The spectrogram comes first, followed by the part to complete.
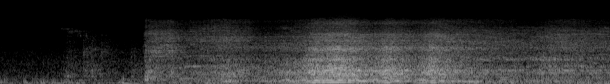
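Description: Motor scooter engine coming on suddenly about a second and a half in, revving up and dropping back, then running steadily as the scooter pulls away.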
